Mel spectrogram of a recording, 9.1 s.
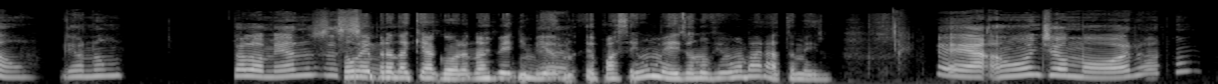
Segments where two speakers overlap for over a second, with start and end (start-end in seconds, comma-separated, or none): none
